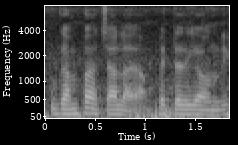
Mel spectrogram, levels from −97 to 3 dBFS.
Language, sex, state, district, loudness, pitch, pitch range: Telugu, male, Telangana, Nalgonda, -33 LUFS, 120 Hz, 115-125 Hz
